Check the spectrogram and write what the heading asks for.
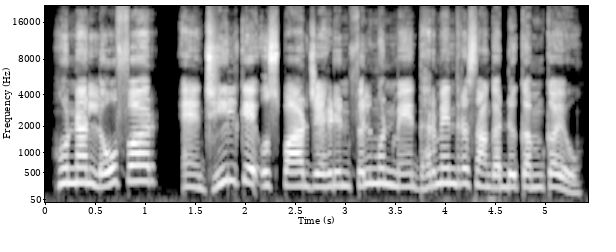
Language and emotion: Sindhi, neutral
